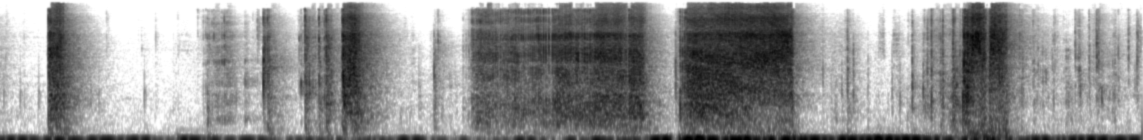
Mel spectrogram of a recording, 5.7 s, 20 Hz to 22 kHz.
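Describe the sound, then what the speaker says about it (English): Protective plastic film is peeled in uneven tugs from a hard-coat polycarbonate half windshield for a 2020 RZR XP Pro, giving crackling, tearing bursts of varying length with short pauses between, close and fairly loud. "Take off the plastic."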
